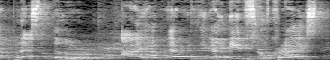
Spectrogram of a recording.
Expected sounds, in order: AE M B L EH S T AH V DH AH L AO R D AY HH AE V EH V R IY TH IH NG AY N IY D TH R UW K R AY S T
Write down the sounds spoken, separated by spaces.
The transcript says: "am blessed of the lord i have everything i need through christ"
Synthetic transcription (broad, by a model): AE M B L EH S T AH V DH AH L AO R D AY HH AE V EH V R IY TH IH NG AY N IY D TH R UW K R AY S T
